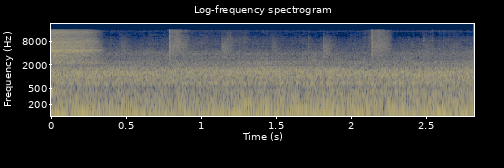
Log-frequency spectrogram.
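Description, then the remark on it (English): Steady low rumble of a car interior in slow traffic, having moved about 100 yards in 8 minutes, a constant engine and road drone with a few brief airy hisses passing over it, and no one speaking. “So listen, I've been in the car doing this now for 8 minutes and I've moved 100 yards.”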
